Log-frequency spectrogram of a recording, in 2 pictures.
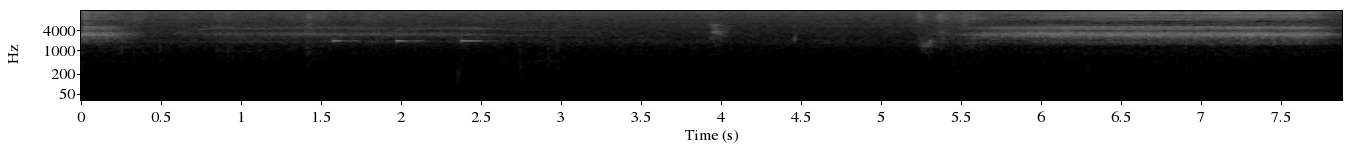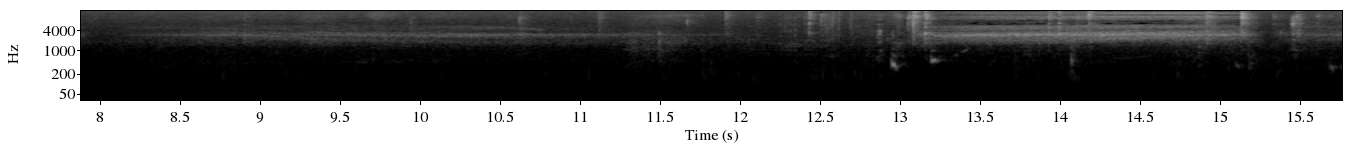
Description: Norther Inuit rhatte snoring with Scotty and shasta wondering what was going on lol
